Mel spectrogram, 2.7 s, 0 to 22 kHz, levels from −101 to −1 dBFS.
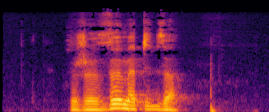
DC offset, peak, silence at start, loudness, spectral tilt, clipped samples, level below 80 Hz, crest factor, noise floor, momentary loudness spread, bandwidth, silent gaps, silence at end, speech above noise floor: under 0.1%; -2 dBFS; 0.7 s; -17 LUFS; -5.5 dB/octave; under 0.1%; -42 dBFS; 16 dB; -62 dBFS; 23 LU; 14.5 kHz; none; 0.55 s; 47 dB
